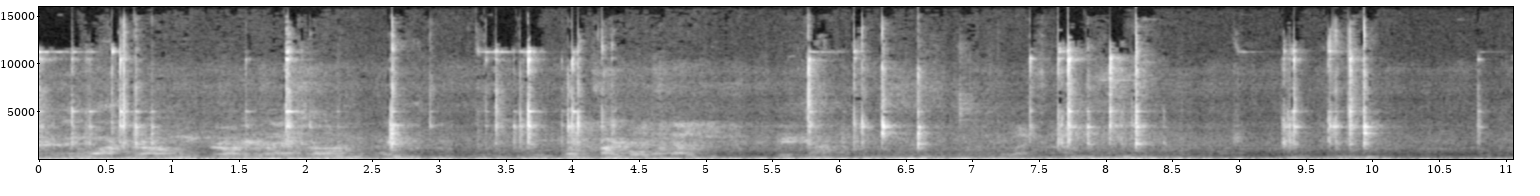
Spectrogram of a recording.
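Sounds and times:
wrench clicking on metal fitting: 0.0 - 4.3, 5.8 - 6.8, 7.4 - 8.6, 9.3 - 10.1
low steady rumble: 0.0 - 11.0.

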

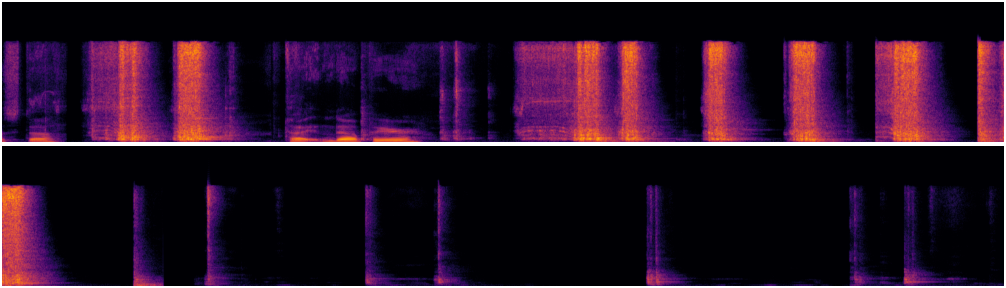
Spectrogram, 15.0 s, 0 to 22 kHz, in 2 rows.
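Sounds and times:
impact driver bursts: 0.6 - 1.7, 3.9 - 7.9.

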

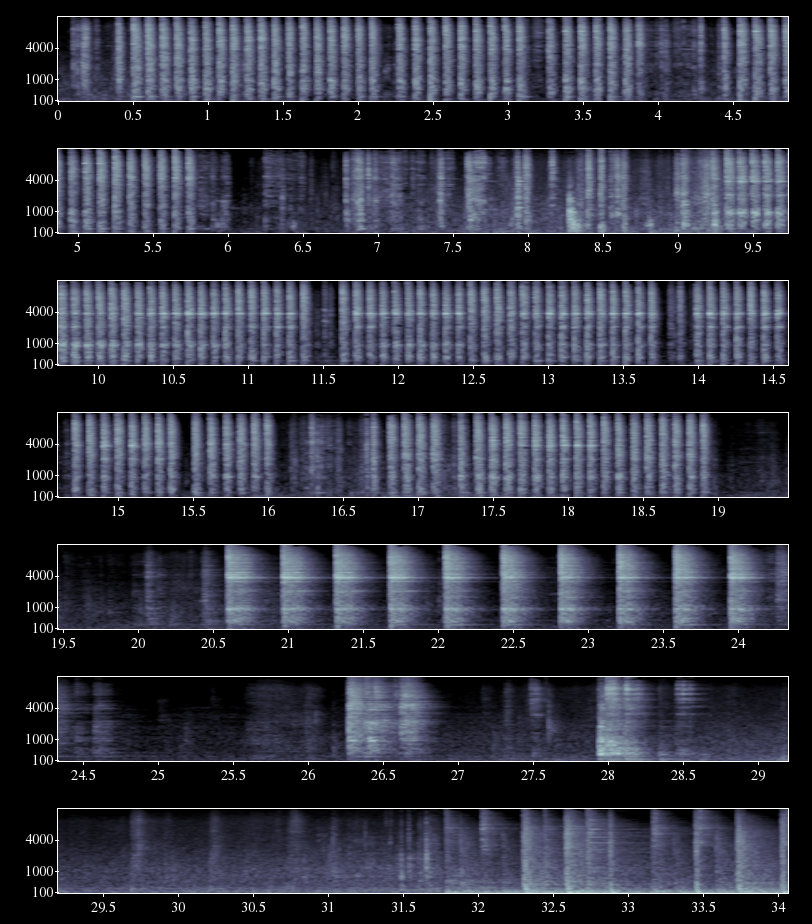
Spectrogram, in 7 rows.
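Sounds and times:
hammer blows ringing on metal: 20.6 - 24.2.

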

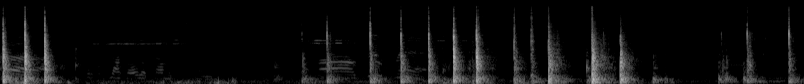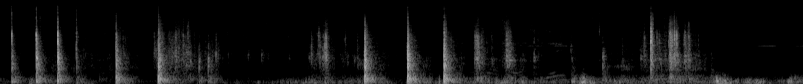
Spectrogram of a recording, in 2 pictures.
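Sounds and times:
hammer striking nails into wood: 0.0 - 0.6, 3.0 - 9.8, 11.6 - 12.8
wooden slats clattering: 2.8 - 15.2.

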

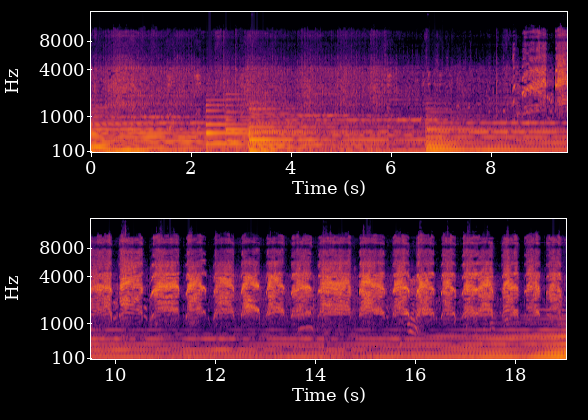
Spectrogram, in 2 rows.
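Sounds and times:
background music held chord: 0.0 - 19.0
young ape shrieking: 8.4 - 19.0.

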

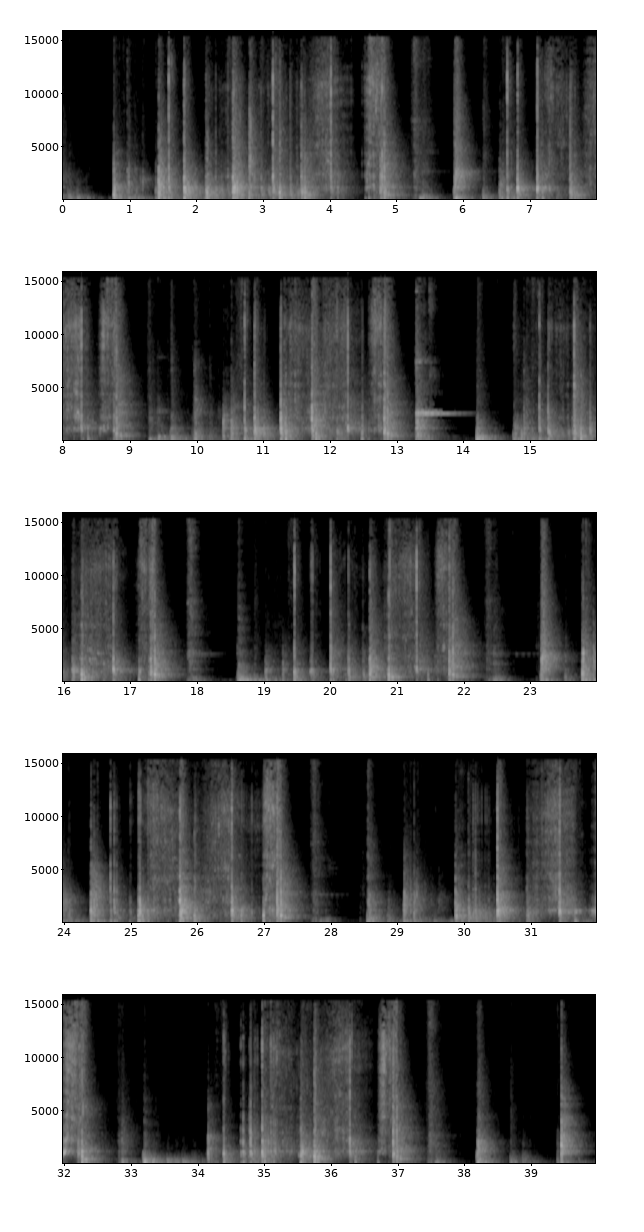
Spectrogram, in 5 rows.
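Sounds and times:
stick and puck clacking on board: 0.8 - 13.4, 14.2 - 22.2, 23.2 - 27.9, 28.6 - 38.8
pucks slamming into net: 0.8 - 13.6, 14.2 - 22.6, 23.2 - 38.8
short metallic ping: 13.3 - 14.2.

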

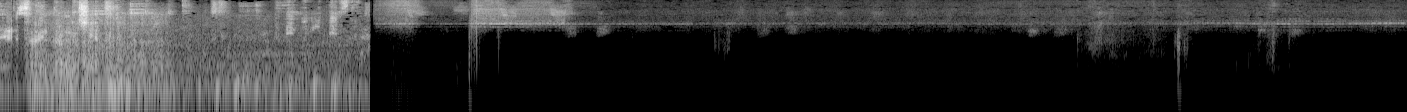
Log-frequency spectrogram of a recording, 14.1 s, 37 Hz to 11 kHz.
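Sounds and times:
high-pitched insect drone: 3.7 - 14.0.

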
